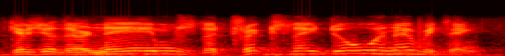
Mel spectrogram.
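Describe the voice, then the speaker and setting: An easygoing, obliging animal owner speaks in a slightly high voice. It is 1940s screwball comedy banter on a muffled, noisy film track. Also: male voice, expressive, fairly quick. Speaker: film actor.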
